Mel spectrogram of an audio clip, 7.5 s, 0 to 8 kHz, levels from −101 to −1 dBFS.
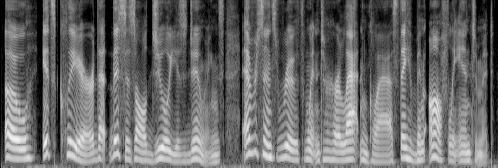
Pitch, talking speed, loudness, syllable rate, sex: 160 Hz, 175 wpm, -19 LUFS, 4.7 syllables/s, female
